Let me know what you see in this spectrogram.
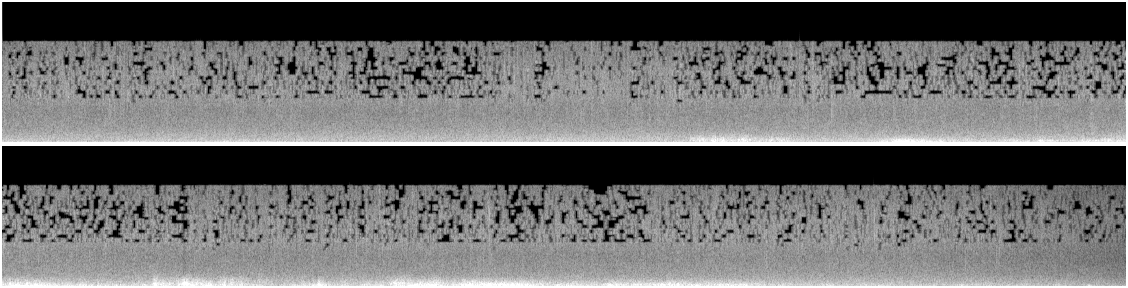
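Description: Thunderstorm: steady rain with a series of thunder rumbles through the middle, the loudest around halfway, then the rain fades down near the end.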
